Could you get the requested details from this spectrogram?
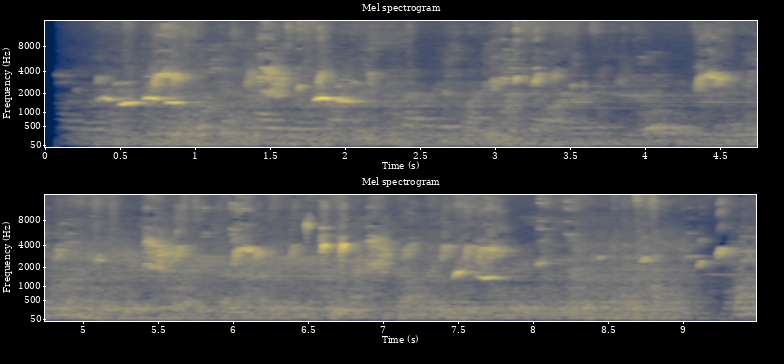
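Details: European goldfinch at feeding time, giving short, bright twittering chirps in irregular bursts, about one a second, over a steady low rumble of background noise.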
